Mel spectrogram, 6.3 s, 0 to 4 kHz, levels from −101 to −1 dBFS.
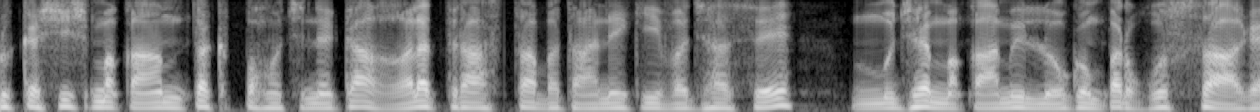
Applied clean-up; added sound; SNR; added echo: none; none; none; none.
